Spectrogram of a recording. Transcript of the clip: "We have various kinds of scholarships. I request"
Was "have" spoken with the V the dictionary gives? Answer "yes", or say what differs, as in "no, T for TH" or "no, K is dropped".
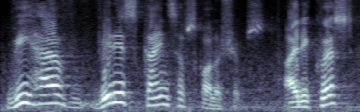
yes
